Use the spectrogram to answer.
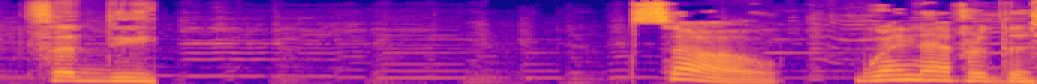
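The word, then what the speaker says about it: צדי: tzadi, tzadi, Tzadi has the sound of T and S pronounced together. Let's pronounce the sound tsa, tsa, tsa.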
